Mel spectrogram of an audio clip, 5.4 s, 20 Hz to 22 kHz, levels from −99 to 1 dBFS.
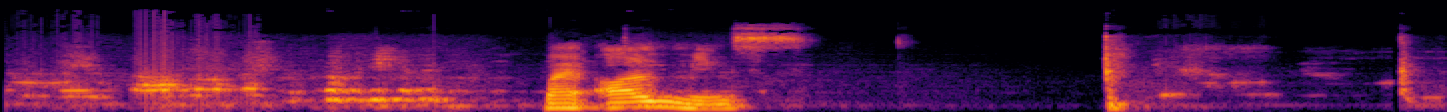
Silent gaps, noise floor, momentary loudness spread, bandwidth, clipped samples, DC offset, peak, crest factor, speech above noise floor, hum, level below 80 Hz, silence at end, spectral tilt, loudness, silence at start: none; -75 dBFS; 20 LU; 10.5 kHz; under 0.1%; under 0.1%; -2 dBFS; 22 dB; 56 dB; none; -64 dBFS; 0 s; -5.5 dB/octave; -21 LUFS; 0.05 s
